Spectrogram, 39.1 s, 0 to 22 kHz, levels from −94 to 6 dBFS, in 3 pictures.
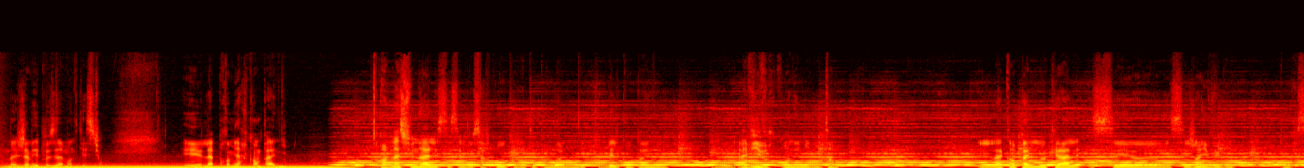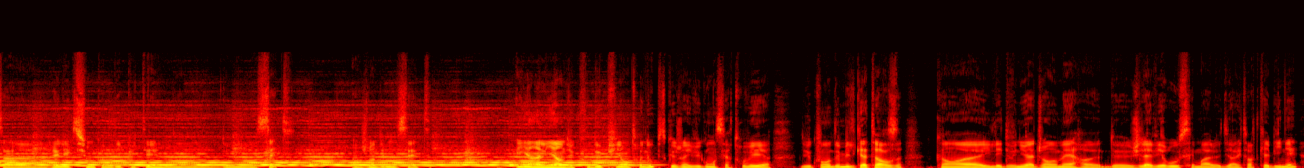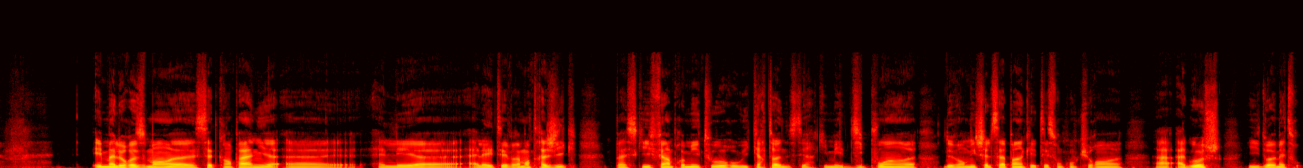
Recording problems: background music; very loud; until 19 s; 4 dB above the speech

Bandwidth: 15 kHz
